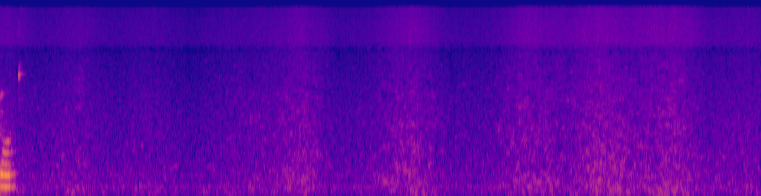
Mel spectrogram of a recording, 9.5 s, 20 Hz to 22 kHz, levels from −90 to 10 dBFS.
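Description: Noise suppressor artifacts run through the whole speech clip. The suppressor pulls the room noise down by about 16 dB in pauses, then lets it swell back under speech. Unlike a gate's hard on-off cut, it works band by band.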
